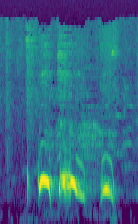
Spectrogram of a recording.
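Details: Lure recording of a spotted dove meant to set other doves singing. A soft introductory note leads into two long, rounded coos and a closing falling coo, with a light hiss behind.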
